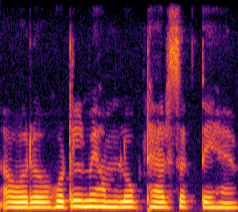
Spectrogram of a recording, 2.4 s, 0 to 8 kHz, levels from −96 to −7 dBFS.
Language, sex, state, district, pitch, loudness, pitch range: Hindi, female, Uttar Pradesh, Jalaun, 200 Hz, -13 LUFS, 195-210 Hz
